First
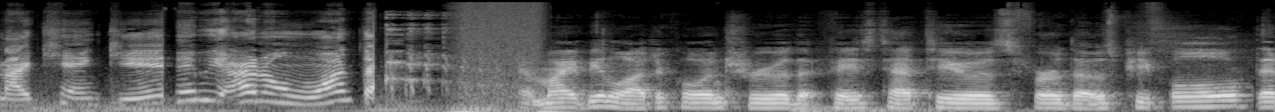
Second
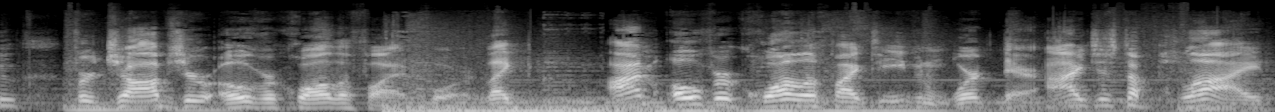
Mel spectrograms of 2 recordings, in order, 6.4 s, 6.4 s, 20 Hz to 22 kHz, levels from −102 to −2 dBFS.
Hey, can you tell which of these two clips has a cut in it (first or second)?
first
